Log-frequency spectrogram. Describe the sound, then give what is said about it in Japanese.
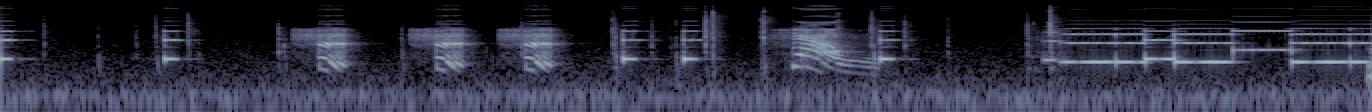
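A Chinese talking calculator in its sound mode gives short electronic beeps between bursts of clipped, synthetic Chinese speech, then breaks into a loud, continuous beeping electronic melody over the last couple of seconds. “あなんかなんか始まっちゃったできない助けてください皆さんああなんか始まっちゃった音出るモードがあるんですけどなんか音出るモードがうまくできなくてなんか割と中国語が暴走してます”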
